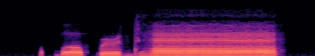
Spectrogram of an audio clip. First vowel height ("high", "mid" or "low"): mid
